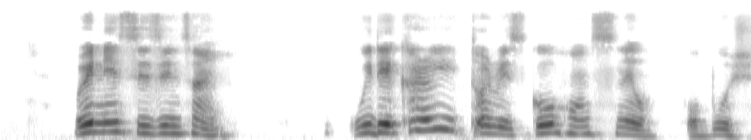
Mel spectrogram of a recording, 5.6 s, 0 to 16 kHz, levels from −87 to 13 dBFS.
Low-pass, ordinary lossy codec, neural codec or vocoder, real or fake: 10.8 kHz; MP3, 48 kbps; codec, 24 kHz, 1.2 kbps, DualCodec; fake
